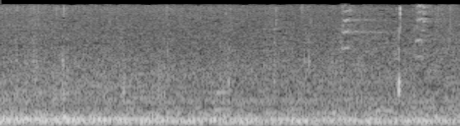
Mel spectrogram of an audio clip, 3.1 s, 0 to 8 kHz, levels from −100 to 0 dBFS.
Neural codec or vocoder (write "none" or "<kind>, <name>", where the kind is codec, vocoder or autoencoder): none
